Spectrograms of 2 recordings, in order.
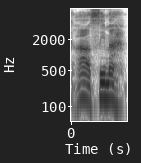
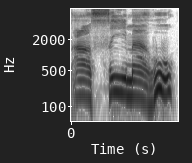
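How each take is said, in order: First: The word ends without the final vowel. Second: The word ends with a short final vowel. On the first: "we lose the vowel only here, and it will pronounce like asimah" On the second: "this one here is the word is pronounced asimahu"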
